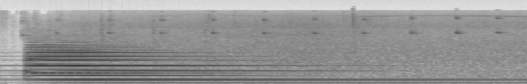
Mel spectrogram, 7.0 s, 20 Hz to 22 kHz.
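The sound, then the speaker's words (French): A large bell is struck once, its deep, rich tone humming and slowly fading over several seconds with no voices; one of the 62 carillon bells in the bell chamber on the 4th floor of the Beffroi belfry. “On retrouve ici les 62 cloches du carillon.”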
